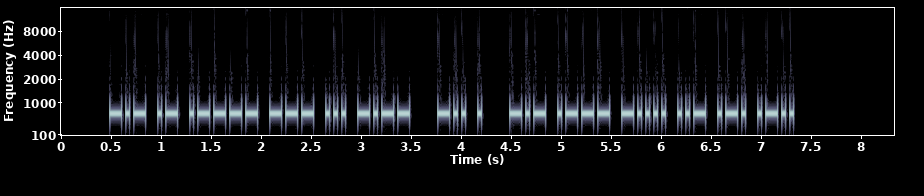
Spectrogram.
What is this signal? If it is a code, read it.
Morse code, heard as a keyed tone, about 30 wpm, 690 Hz. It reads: KA1OSY DE KJ6URL
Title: USA Callsign DE Callsign - 6 Characters - 30wpm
